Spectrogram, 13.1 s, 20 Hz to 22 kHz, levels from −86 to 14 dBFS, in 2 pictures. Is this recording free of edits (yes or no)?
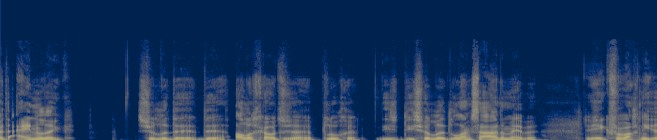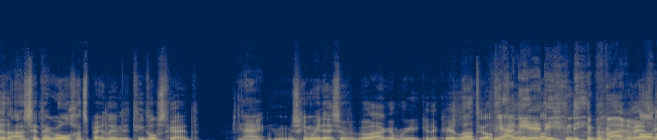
yes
